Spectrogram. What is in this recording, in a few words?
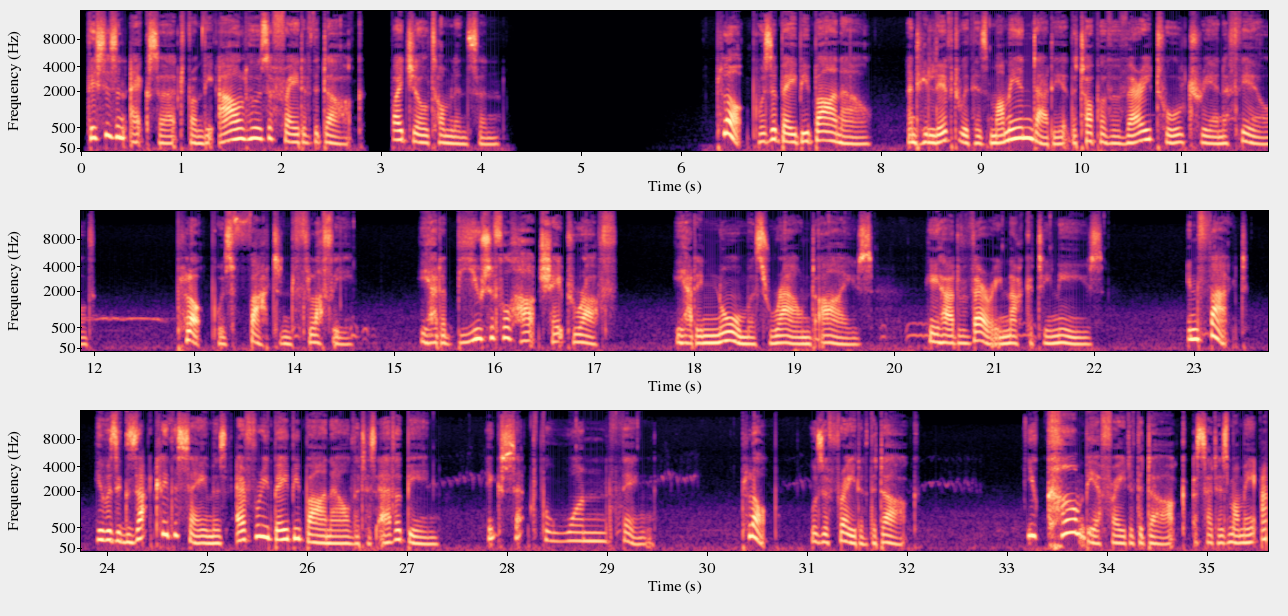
narration; Owl; Vocal Point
